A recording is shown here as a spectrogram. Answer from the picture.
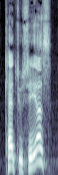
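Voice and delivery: high little piglet voice; tiny voice. A narrator's reading. Invisible piglet questioning its master, tiny high voice. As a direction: pipe up like a tiny creature. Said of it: "spoke a tiny voice".

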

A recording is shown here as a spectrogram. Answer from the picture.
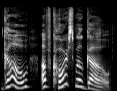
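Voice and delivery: high, loud and slow; thrilled. A narrator's reading. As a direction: burst with delight. Betty thrilled by the invitation.

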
